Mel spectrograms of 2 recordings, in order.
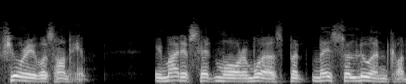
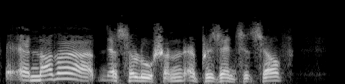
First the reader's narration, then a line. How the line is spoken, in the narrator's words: he said, his voice quiet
